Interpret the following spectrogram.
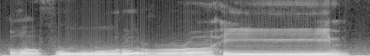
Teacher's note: Dia tak bunyi Ghafurun Rahim, tak kena. Dia masuk terus dengan ra.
